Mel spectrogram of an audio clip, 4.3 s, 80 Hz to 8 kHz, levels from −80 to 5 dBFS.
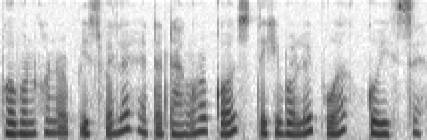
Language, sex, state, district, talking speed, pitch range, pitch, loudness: Assamese, female, Assam, Sonitpur, 110 wpm, 225-265 Hz, 235 Hz, -19 LUFS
